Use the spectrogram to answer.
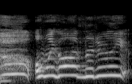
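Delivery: high, loud excited gasp. Real, not acted. Gasping as a friend mentions prison phones. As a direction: gasp with recognition.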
